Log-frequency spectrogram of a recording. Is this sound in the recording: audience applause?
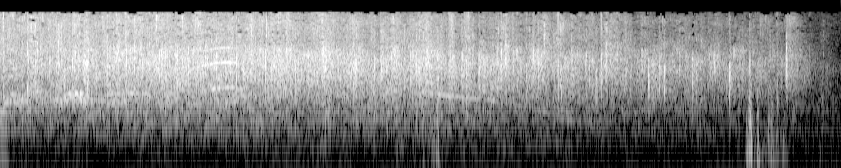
yes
